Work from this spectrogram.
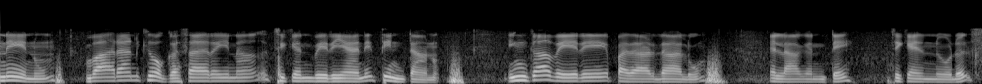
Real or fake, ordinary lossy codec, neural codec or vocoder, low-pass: real; none; none; 5.4 kHz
